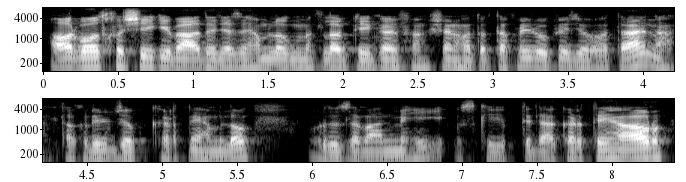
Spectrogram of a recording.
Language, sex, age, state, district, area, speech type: Urdu, male, 30-45, Bihar, Darbhanga, rural, spontaneous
